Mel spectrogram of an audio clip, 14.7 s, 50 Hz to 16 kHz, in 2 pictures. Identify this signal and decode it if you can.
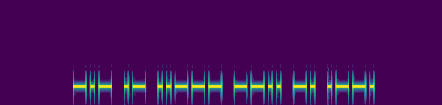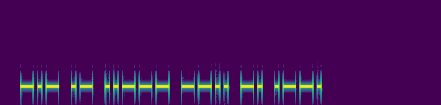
Morse code, heard as a keyed tone, about 17 wpm, 700 Hz. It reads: KA2ZNP KA2ZNP
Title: USA Call Signs - 6 Characters - Repeated 2x - 17wpm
